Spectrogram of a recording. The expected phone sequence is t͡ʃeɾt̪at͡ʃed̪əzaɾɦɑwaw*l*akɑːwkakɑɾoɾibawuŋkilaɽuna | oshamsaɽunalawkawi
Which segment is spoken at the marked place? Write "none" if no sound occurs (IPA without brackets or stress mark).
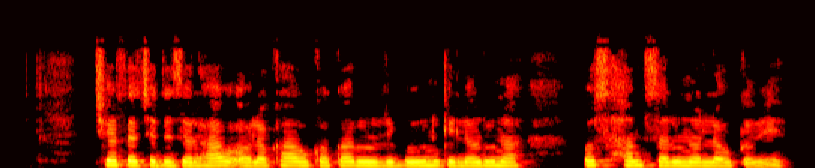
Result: l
